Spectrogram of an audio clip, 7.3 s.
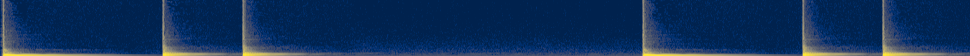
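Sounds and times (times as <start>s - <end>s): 
bongos: 0.0s - 2.2s, 4.8s - 7.0s.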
